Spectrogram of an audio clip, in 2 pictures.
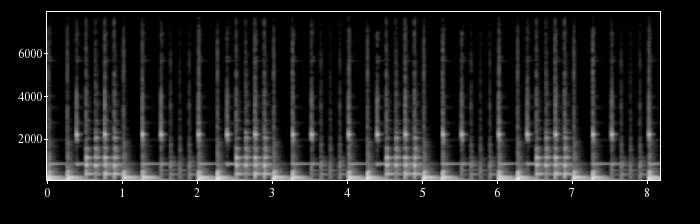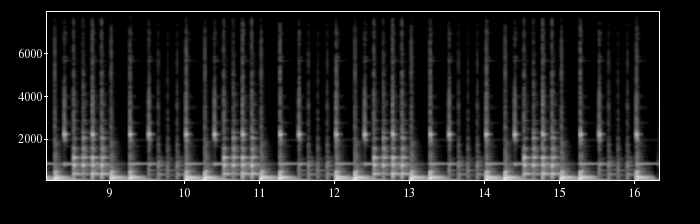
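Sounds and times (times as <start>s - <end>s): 
nyabinghi drumming: 0.0s - 16.3s.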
